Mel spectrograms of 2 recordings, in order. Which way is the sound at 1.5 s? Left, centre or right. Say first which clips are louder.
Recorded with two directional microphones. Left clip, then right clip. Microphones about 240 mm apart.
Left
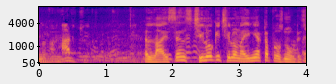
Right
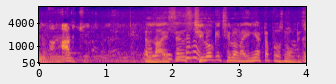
Left 7 dB; left.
